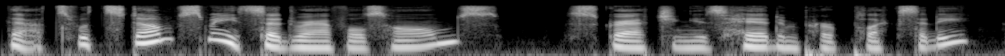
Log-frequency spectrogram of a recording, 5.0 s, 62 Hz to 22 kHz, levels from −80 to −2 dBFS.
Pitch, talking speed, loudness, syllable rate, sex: 190 Hz, 145 wpm, -19 LUFS, 3.9 syllables/s, female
